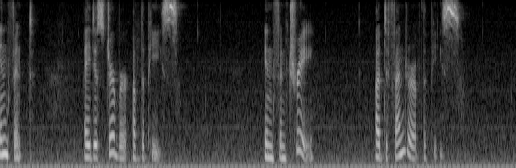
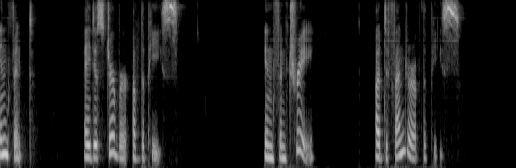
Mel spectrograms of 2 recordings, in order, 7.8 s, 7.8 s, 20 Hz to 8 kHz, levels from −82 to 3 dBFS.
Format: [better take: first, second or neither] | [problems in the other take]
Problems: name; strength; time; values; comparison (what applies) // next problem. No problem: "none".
first | noise reduction (neural mask model DeepFilterNet 3)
